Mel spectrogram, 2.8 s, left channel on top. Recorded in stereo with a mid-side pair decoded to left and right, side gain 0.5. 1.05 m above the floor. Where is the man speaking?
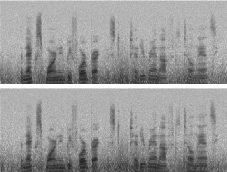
20° left; by 2.8 s 25° right.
